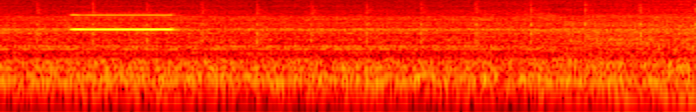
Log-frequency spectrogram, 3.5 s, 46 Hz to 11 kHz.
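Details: Chinese 12V/24V 5–7kW diesel air and water heater at 10 V, fan 3,400 rpm, pump 3.6, water 30°; steady fan whir with even combustion hum, no surging or popping, lit and running normally.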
